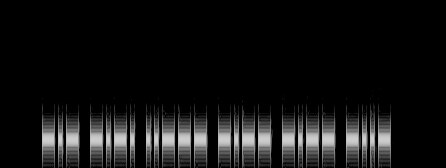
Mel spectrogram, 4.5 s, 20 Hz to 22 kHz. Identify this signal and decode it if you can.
Morse code, heard as a keyed tone, about 30 wpm, 700 Hz. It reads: KC2YYX
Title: USA Call Signs - 6 Characters - Repeated 2x - 30wpm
